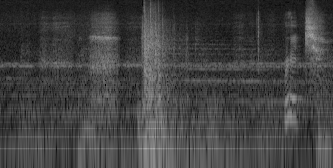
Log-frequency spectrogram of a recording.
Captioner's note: gasps; door thuds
